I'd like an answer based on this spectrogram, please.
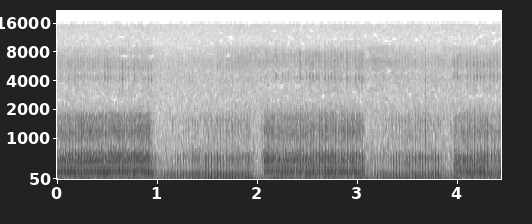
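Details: Steady low purr from Coco, a Devon Rex kitten, the rumbling buzz shifting between louder and softer phases about once a second as the cat breathes in and out.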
